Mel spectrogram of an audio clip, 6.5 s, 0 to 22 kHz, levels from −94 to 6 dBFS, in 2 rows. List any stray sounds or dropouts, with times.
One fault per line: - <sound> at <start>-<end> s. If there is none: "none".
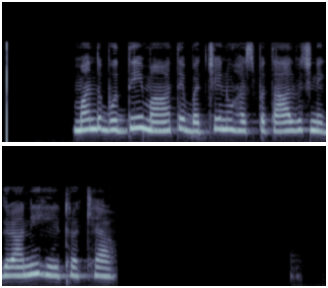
none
